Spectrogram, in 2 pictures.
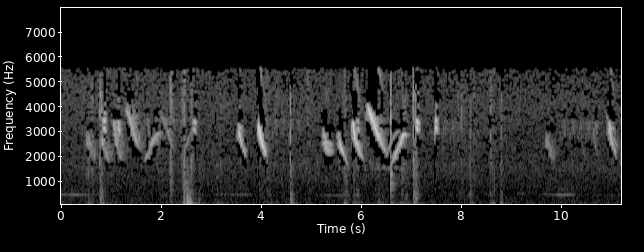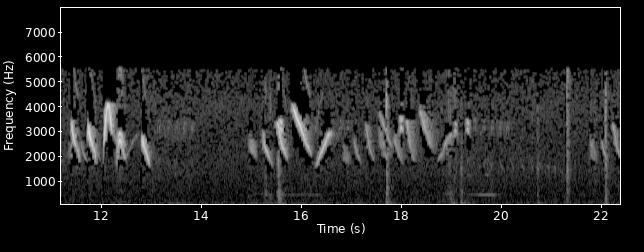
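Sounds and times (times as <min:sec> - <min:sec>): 
Green-winged Saltator singing whistled notes: 0:03.5 - 0:04.2, 0:05.2 - 0:07.2, 0:11.0 - 0:13.1, 0:15.0 - 0:20.0.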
